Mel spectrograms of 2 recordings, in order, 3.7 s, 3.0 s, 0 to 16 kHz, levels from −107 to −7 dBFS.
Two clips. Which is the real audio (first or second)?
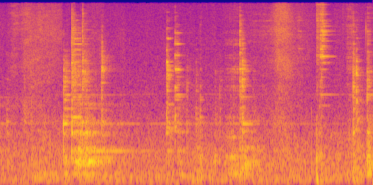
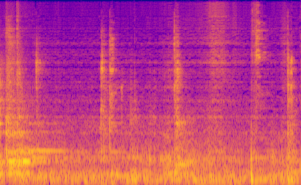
first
